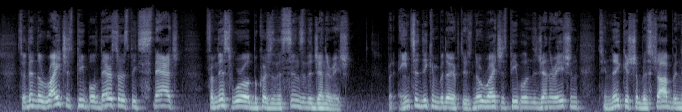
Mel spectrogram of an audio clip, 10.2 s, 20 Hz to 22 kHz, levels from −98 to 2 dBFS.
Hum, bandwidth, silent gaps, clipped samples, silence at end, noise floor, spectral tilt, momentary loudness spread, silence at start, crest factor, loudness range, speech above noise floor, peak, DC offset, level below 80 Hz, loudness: none; 17 kHz; none; under 0.1%; 0 s; -58 dBFS; -6 dB/octave; 11 LU; 0.3 s; 18 dB; 2 LU; 31 dB; -10 dBFS; under 0.1%; -60 dBFS; -28 LUFS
